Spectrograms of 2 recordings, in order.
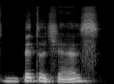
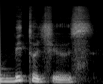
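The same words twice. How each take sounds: First: Betelgeuse ending in a short "uhz"; first pronunciation. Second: Betelgeuse ending in a long "ooz"; alternative pronunciation. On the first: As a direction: say Betelgeuse as "BEH-toh-juhz". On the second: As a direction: say Betelgeuse as "BEE-toh-zhooz". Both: Shown as a demonstration. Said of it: "or Betelgeuse".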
